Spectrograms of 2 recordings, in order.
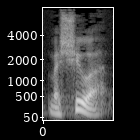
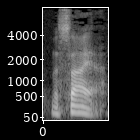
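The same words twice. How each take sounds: First: "Meshua" said as meh-SHOO-ah, stress on the middle syllable; Hebrew pronunciation. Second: Said in the usual way. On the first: Shown as a demonstration. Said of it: "The Hebrew there is". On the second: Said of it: "The Hebrew there is Meshua".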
